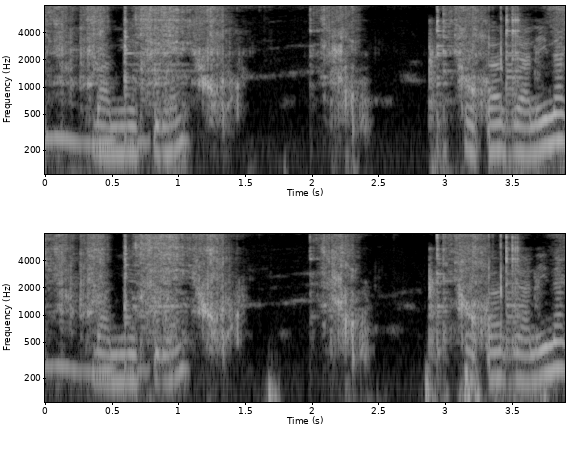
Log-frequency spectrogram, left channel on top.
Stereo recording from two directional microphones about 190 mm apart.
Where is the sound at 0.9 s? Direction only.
Centre (ahead or behind).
